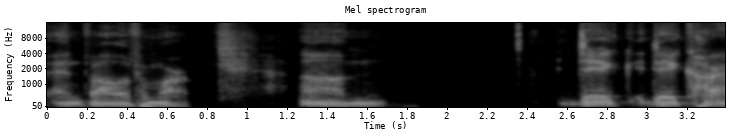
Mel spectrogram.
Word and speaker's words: Descartes: It's like, it's like my brain doesn't want to accept it. It wants to say descartes.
